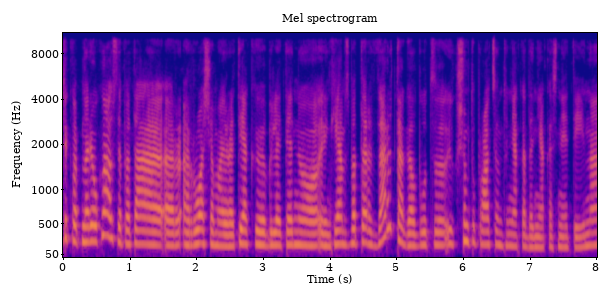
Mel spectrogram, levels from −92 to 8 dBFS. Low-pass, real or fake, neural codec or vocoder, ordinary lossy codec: 9.9 kHz; real; none; Opus, 32 kbps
